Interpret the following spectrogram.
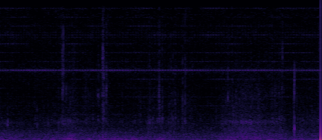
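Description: Faint rustling of many Bible pages being turned by a congregation, with a few small clicks, over a steady low hum in the room.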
